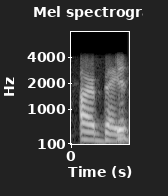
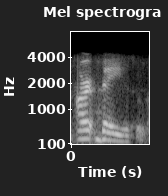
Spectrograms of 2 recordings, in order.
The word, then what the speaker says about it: Art Basel: Ain't that how you say it? Art Basel? How do you say it? – Art Basel. – Is it Art Basel? – That's how I say it. – It's Art Basel. Okay, so it's not Basel.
